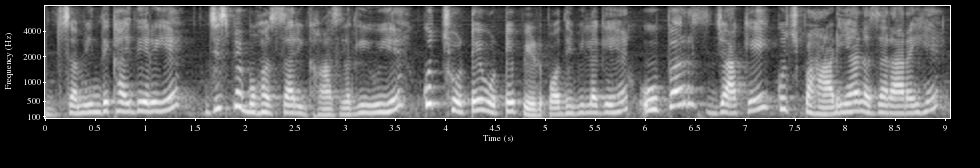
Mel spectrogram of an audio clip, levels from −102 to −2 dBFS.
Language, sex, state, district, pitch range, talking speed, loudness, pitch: Hindi, female, Bihar, Darbhanga, 195-260 Hz, 170 wpm, -15 LUFS, 215 Hz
